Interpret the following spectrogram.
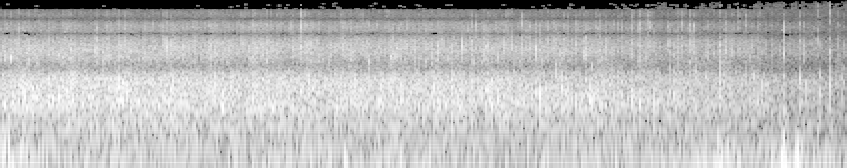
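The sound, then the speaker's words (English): A crowd claps together in a dense, steady wash of many hands that runs the whole time, holding an even level and easing off only slightly at the end, with no talking. “Let's give Bo a round of applause.”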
